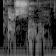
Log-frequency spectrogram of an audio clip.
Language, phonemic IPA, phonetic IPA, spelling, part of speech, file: Norwegian Bokmål, /pær.suːn/, [pæ.ˈʂuːn], person, noun, No-person.ogg
- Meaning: a person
